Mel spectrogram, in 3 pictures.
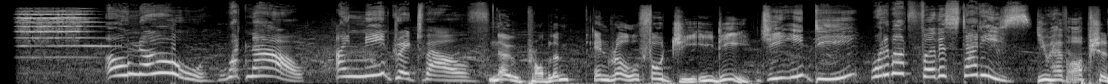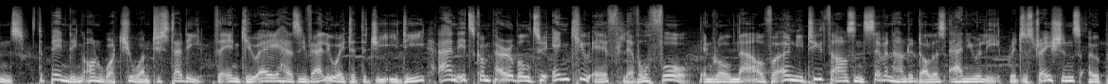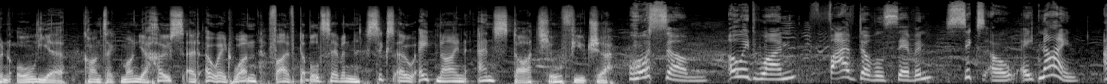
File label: advert; Homeschooling Association of Namibia GED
